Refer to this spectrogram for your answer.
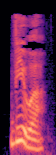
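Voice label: "viewer", British English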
